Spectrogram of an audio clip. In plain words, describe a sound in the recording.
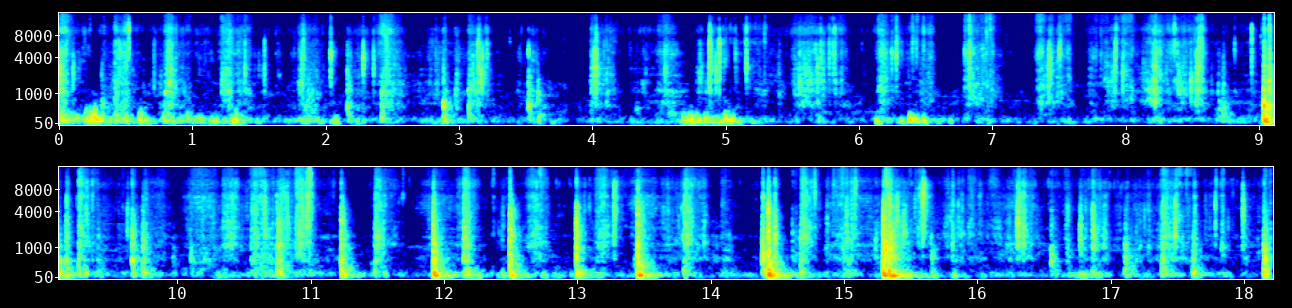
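A ball thuds as it is kicked close by.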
